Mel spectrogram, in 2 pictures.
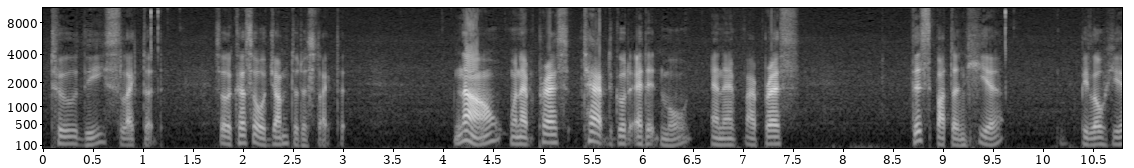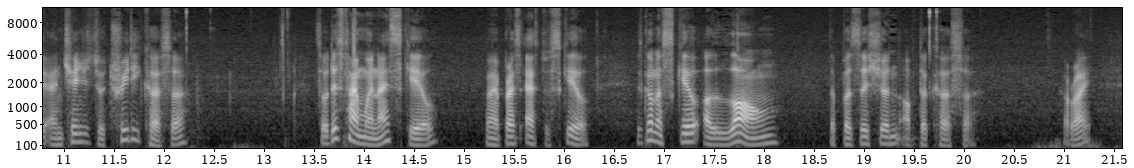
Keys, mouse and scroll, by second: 1.1 click, 3.1-3.5 scroll down 1, 3.5 middle click, 4.1 scroll up 1, 4.3 middle click, 5.3 Tab, 5.5 middle click, 9.6-12.8 drag, 12.8-14.3 middle drag, 16.2 s, 19.7 click, 20.1-21.4 middle drag.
